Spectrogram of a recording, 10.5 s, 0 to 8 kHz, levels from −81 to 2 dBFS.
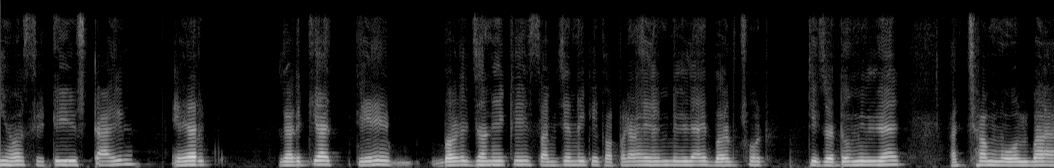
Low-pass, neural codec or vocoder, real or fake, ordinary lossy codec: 7.2 kHz; codec, 16 kHz in and 24 kHz out, 0.6 kbps, FireRedTTS-2 codec; fake; none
